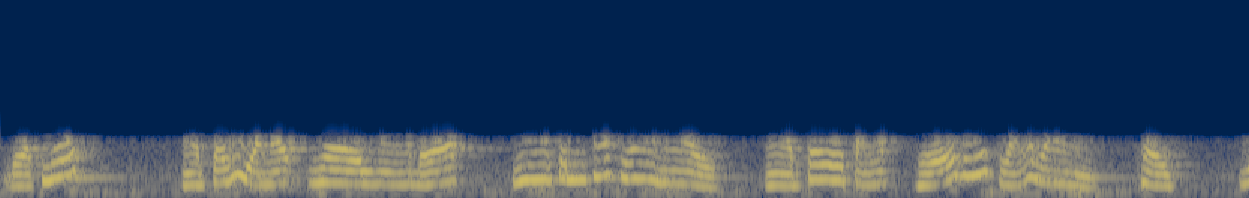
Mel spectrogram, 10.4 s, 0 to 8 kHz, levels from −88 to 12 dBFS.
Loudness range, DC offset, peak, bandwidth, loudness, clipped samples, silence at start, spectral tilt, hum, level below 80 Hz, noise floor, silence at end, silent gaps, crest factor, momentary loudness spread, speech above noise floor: 2 LU; under 0.1%; -4 dBFS; 0.9 kHz; -15 LUFS; under 0.1%; 0 s; -20 dB/octave; none; -40 dBFS; -38 dBFS; 0 s; none; 12 dB; 10 LU; 24 dB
